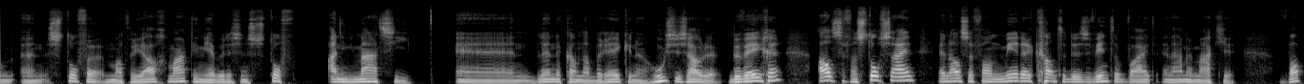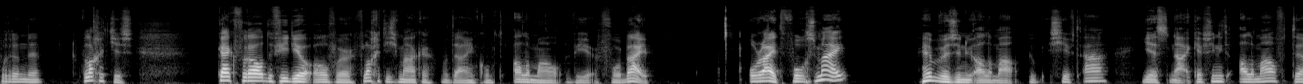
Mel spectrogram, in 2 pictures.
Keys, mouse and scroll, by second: 20.4-21.2 scroll down 1, 21.2 middle click, 23.1 shift+a.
